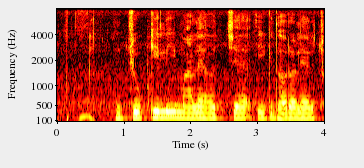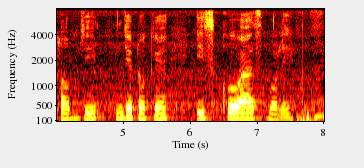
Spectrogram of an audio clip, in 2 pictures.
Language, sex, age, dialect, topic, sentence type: Bengali, male, 18-24, Jharkhandi, agriculture, statement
